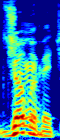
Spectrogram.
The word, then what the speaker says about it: Jovovich: cookie and milovich milovich it's always so intimidating to read it but joic is the name she look at it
